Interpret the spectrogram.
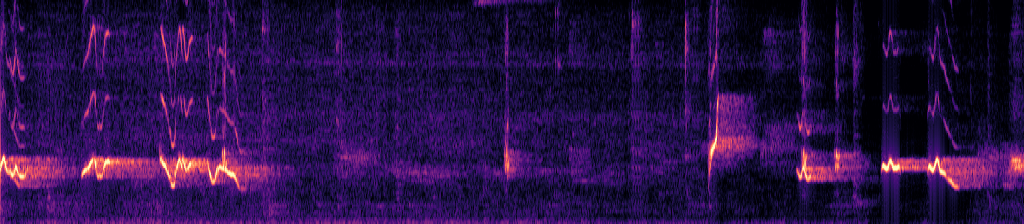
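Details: Silver-eared mesia, a female decoy bird, singing to lure wild males: clear whistled notes near one pitch with quick buzzy inflections, bunched early, then scattered sharp phrases later over a low rumble of background noise.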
